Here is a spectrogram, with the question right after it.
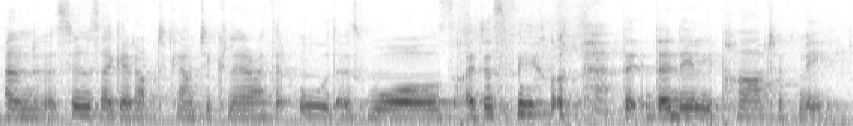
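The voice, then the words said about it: Strong English accent. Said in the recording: “my incredibly English accent”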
